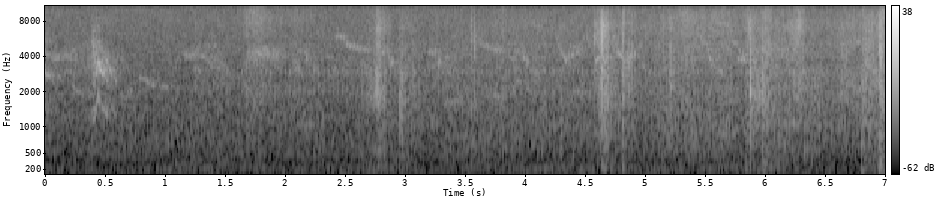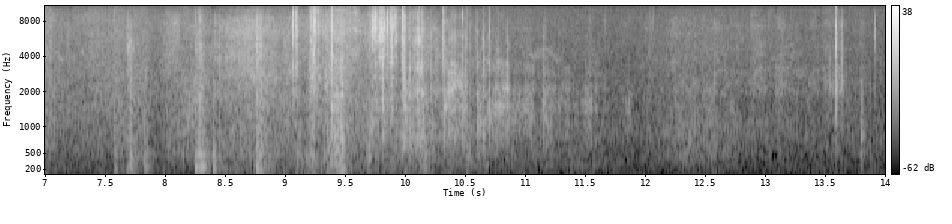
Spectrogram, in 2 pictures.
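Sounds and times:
footsteps: 4.6s - 13.1s
camera handling rustling and clicking: 8.2s - 11.7s, 13.4s - 14.0s.

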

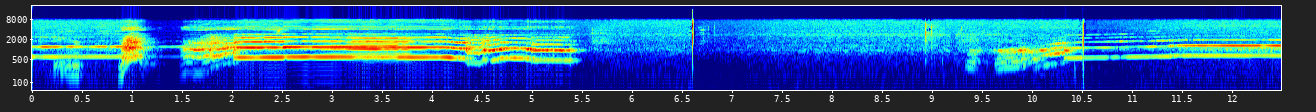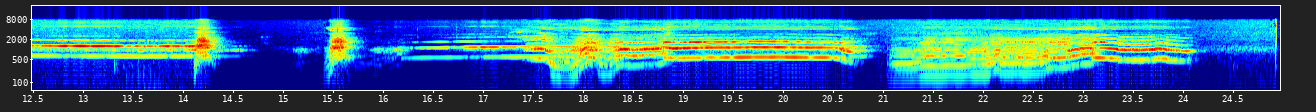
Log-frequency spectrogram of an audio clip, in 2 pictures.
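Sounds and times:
dog howling: 0.0s - 5.5s, 9.4s - 14.7s, 15.9s - 24.2s.

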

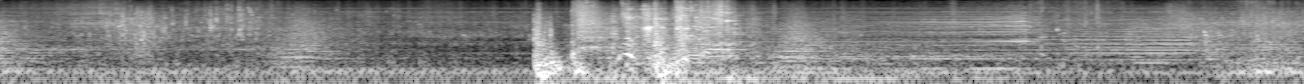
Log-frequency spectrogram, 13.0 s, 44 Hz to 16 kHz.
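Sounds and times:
swirling water: 0.0s - 13.0s
heavy bangs and crashes: 5.3s - 8.0s.

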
